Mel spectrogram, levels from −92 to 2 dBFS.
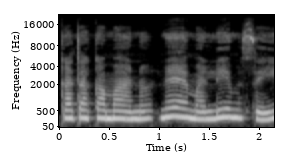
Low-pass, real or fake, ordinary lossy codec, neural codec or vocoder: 19.8 kHz; fake; none; vocoder, 48 kHz, 128 mel bands, Vocos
